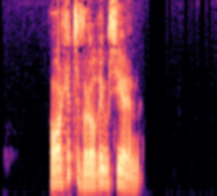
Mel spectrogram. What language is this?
Kabyle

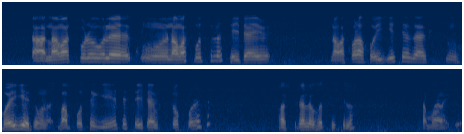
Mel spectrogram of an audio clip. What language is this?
Bangla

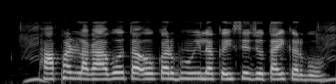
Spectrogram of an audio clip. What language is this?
Chhattisgarhi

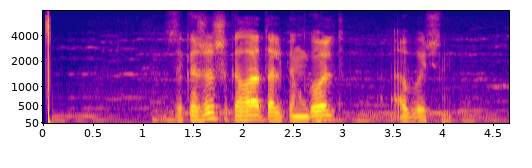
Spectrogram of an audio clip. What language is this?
Russian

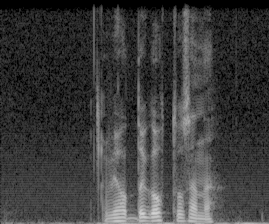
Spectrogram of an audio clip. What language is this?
Norwegian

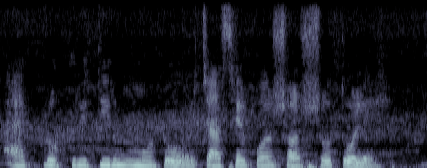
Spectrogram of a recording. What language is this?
Bangla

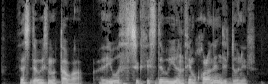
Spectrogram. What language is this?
Kabyle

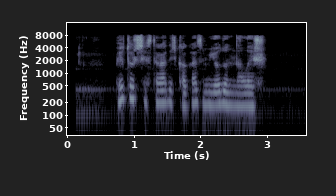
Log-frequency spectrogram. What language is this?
Mari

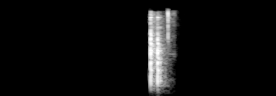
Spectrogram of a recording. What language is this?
Chinese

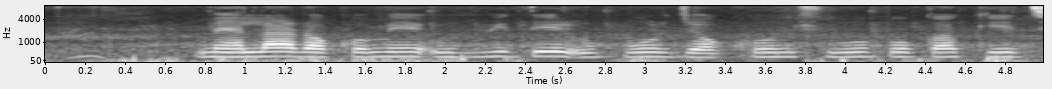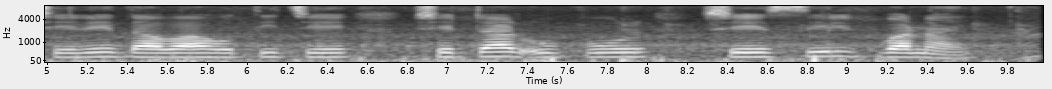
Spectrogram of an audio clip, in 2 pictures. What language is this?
Bangla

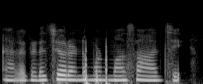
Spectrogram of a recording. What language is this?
Tamil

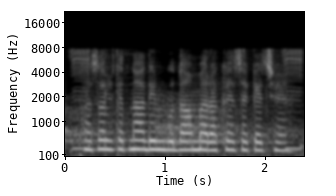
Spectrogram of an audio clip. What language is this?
Maithili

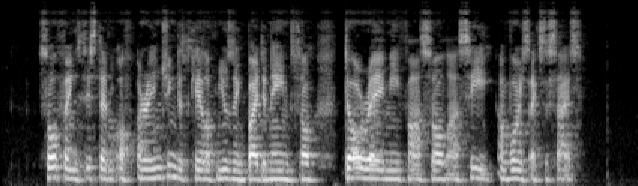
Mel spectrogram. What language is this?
English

